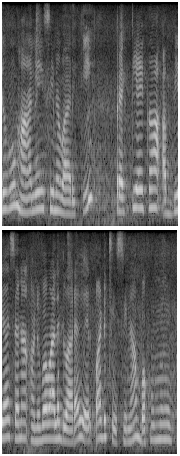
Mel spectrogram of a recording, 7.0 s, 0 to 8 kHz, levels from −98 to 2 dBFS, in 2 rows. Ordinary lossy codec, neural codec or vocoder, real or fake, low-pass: none; codec, 16 kHz, 2 kbps, X-Codec, HuBERT features, trained on general audio; fake; none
